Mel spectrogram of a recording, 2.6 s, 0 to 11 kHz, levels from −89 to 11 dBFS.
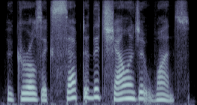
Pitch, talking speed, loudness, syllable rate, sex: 190 Hz, 160 wpm, -17 LUFS, 4.7 syllables/s, female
